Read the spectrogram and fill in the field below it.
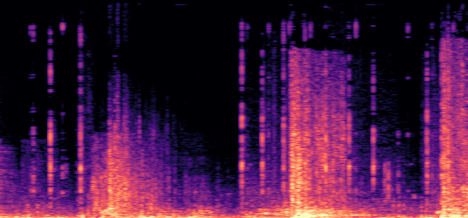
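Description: A large beast snarls and roars close by.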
